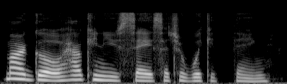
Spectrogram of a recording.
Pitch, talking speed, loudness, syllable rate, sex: 185 Hz, 190 wpm, -18 LUFS, 4.2 syllables/s, female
